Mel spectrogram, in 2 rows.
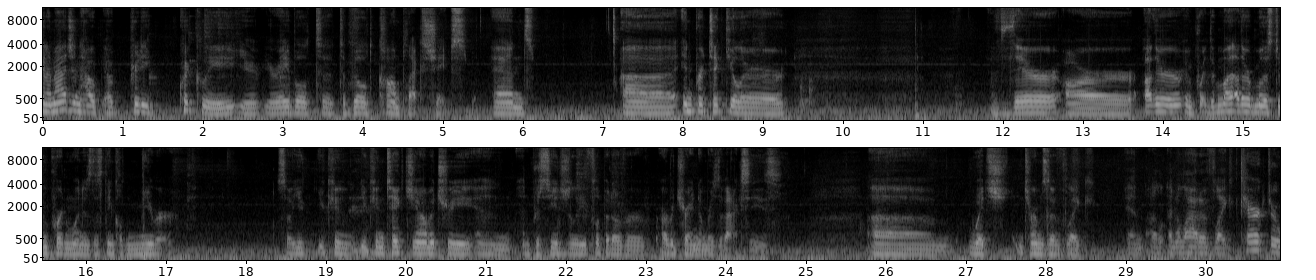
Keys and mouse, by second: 10.4 click, 12.0-18.8 drag, 18.8 middle click, 19.3 click, 19.4 middle click, 19.5-22.2 drag.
